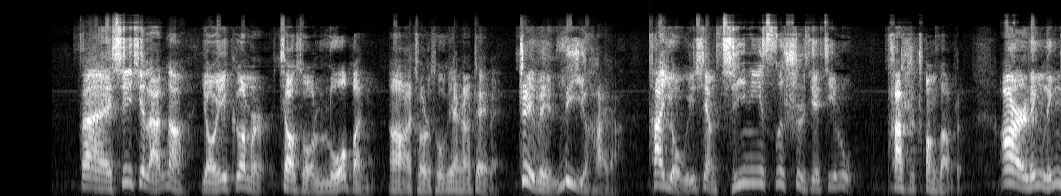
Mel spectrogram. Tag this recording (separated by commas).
Narration, Speech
